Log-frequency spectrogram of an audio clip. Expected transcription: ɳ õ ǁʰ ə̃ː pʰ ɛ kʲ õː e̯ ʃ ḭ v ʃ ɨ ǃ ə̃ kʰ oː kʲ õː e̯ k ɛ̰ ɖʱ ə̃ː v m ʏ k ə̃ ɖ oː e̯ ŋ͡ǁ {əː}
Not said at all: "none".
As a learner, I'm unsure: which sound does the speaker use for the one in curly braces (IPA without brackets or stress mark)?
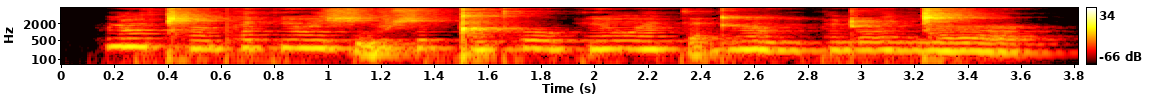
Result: əː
